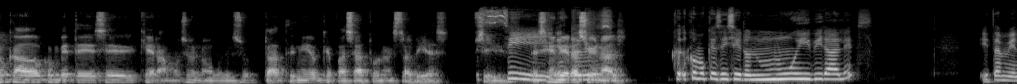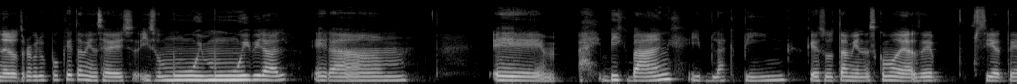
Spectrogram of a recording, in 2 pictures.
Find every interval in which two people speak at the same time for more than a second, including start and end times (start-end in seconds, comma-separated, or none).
4.8-6.2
